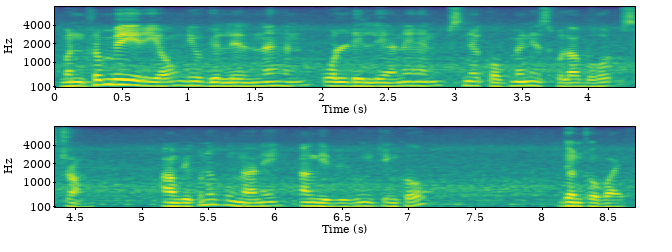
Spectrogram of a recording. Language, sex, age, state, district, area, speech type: Bodo, male, 45-60, Assam, Kokrajhar, rural, spontaneous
